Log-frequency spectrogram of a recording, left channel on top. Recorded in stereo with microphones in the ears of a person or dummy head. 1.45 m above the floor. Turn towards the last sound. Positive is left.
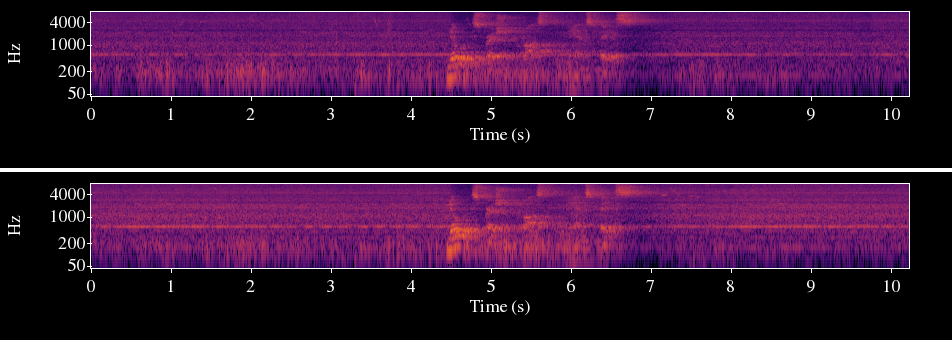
turn(degrees=-25)  # may be behind; listen again after turning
